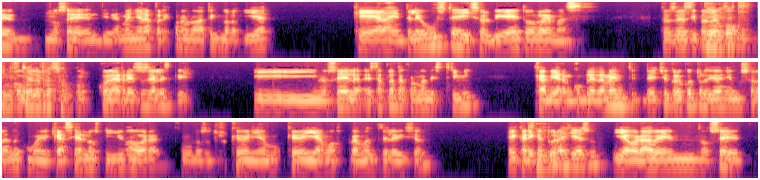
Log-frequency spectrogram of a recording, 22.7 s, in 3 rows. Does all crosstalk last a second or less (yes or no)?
no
